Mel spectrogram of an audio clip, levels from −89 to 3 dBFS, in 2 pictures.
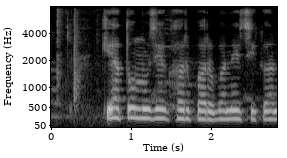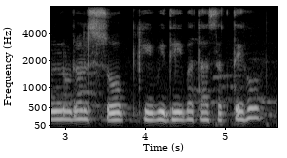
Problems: background sounds at intervals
